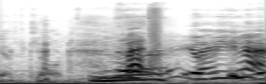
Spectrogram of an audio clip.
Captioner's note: laughter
